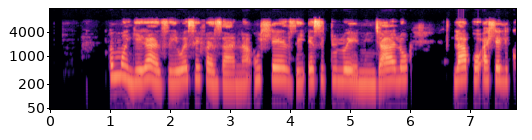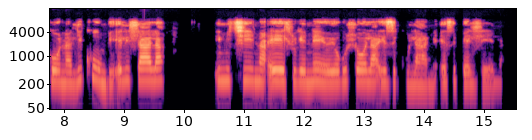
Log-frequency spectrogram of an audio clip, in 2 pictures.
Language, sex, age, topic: North Ndebele, male, 25-35, health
